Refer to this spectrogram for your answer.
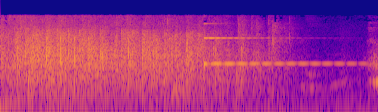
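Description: An audience applauds at a speaker's invitation during a talk, with dense, sustained clapping that gradually thins and fades; partway through, a clear ringing tone, like a bell or chime, sounds and lingers over the dwindling claps.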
